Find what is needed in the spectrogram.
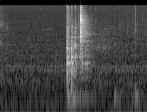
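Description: A single brief metallic clatter about a second in, as the sheet-metal frame of an LCD panel's backlight assembly is handled.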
